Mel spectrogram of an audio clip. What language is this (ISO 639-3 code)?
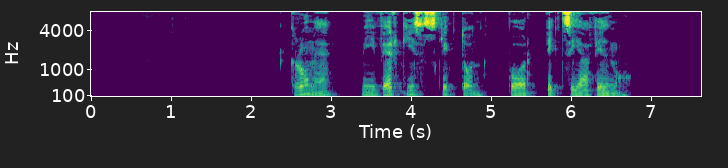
epo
